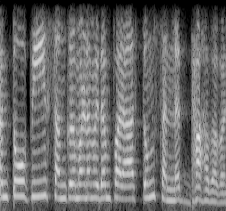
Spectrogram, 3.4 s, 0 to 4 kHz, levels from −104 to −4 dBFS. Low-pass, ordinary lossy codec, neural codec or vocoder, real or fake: 3.6 kHz; Opus, 16 kbps; none; real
